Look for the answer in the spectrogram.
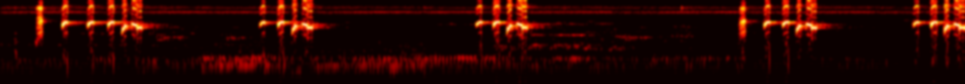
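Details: Sooty-headed bulbul song meant to draw an answer from a rival: four clear bubbly phrases, each a rapid run of five or six falling, liquid notes, spaced roughly every two and a half seconds.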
